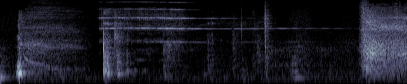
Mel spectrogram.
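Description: Electric doorbell ringing once, starting about a second in with a bright steady ring that fades over the next second or so. The bells are said to have been put in wrongly, so they ring with nobody at the door.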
